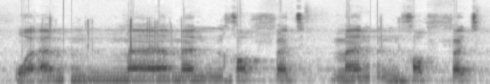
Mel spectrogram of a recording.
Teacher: Sedikit dialirkan. Ini sama nun sukun bertemu dengan huruf kha, dia dibaca idhar, tapi dia punya sifat tawasud untuk huruf nunnya sedikit dialirkan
